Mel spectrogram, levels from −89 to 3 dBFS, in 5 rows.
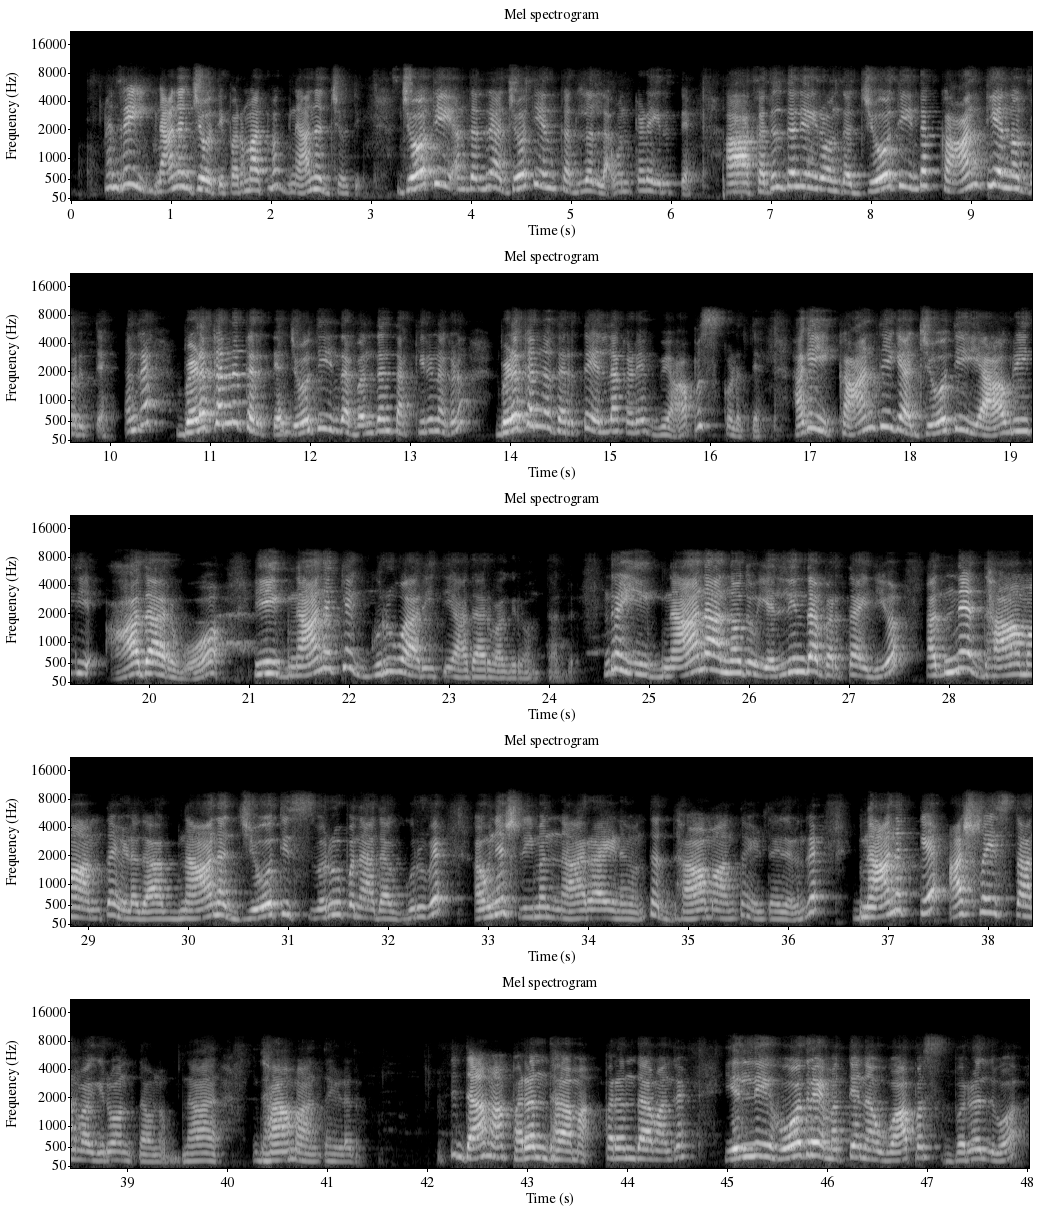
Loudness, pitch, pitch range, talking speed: -21 LUFS, 250 Hz, 200-310 Hz, 115 wpm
